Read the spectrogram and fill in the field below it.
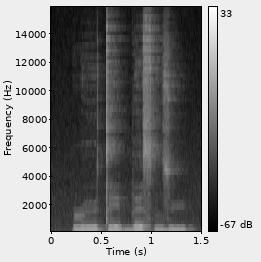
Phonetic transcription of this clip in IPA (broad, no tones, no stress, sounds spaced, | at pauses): ɭ ø t e b ɛ s n z y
